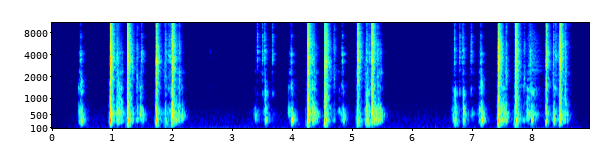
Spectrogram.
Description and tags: chun 1(HRK)
A soundclip I recorded of myself doing Chun-Li's BnB link combo (HRK version) on my arcade stick.
It helps when learning the precise timing of each button press if I ever forget it.
Chun, Chun-Li, Combo, Help, SFV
